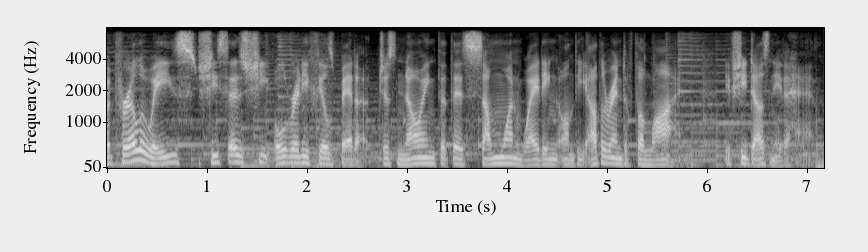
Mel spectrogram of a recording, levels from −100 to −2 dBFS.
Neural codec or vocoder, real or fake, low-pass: none; real; 7.2 kHz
